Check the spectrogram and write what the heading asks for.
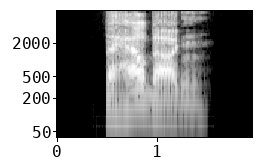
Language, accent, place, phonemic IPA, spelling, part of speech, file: German, Germany, Berlin, /bəˈhɛʁbɛʁɡən/, beherbergen, verb, De-beherbergen.ogg
- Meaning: to shelter, put up, to harbour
